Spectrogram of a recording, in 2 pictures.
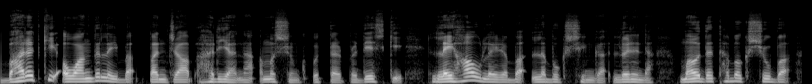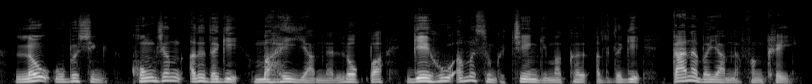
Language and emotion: Manipuri, neutral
